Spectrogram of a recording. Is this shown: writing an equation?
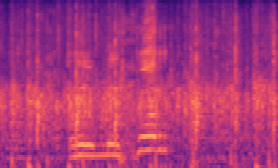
no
